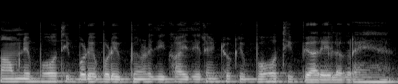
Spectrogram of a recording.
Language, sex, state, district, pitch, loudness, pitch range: Hindi, male, Uttar Pradesh, Jalaun, 120 Hz, -21 LUFS, 115-130 Hz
